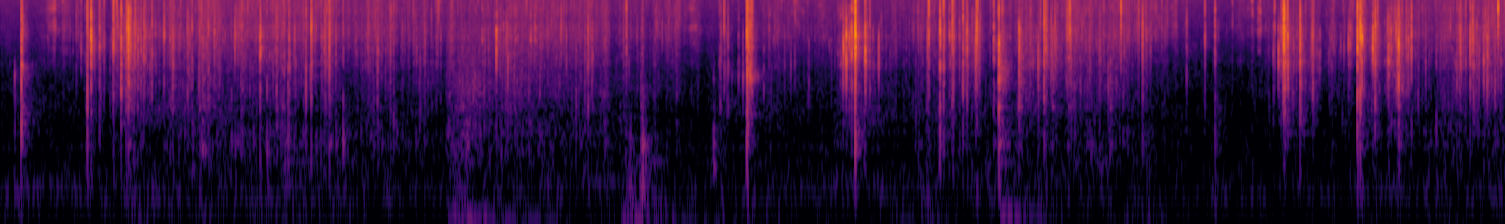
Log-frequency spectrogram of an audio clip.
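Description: Soft clumps of loose white gym chalk (magnesium carbonate) powder, from a heap on a dark surface, are grabbed and squeezed in chalk-coated fists, crushing and crumbling them. The sound is a quiet, dry, bright crunching and crinkling with scattered sharp, short snaps over a soft powdery rustle.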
